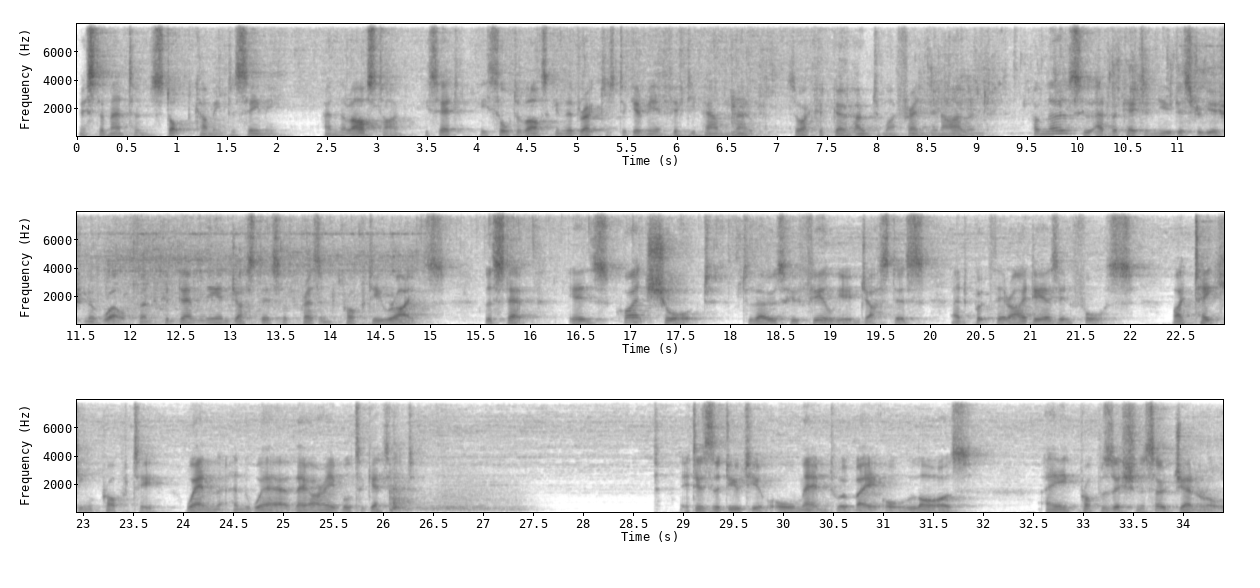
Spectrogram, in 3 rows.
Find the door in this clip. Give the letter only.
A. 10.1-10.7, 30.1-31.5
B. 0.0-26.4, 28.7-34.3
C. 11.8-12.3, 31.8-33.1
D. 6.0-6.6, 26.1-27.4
D.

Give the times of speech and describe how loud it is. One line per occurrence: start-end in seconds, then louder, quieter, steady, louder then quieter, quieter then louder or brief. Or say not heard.
0.0-26.4 steady
28.7-34.3 steady.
